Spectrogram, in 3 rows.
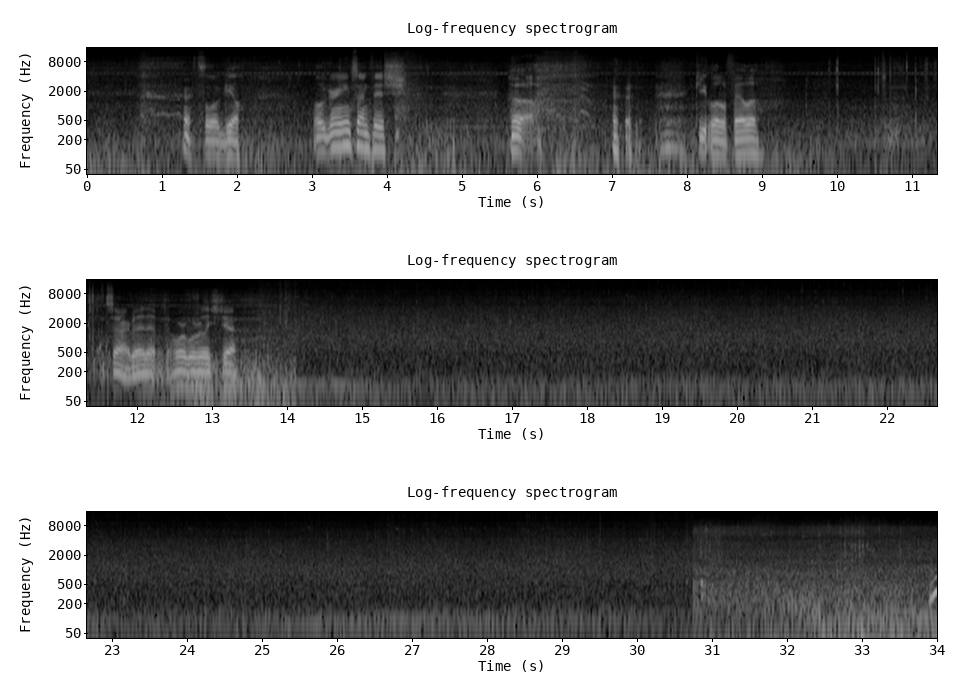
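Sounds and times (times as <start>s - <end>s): creek water rushing: 11.3s - 34.0s.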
